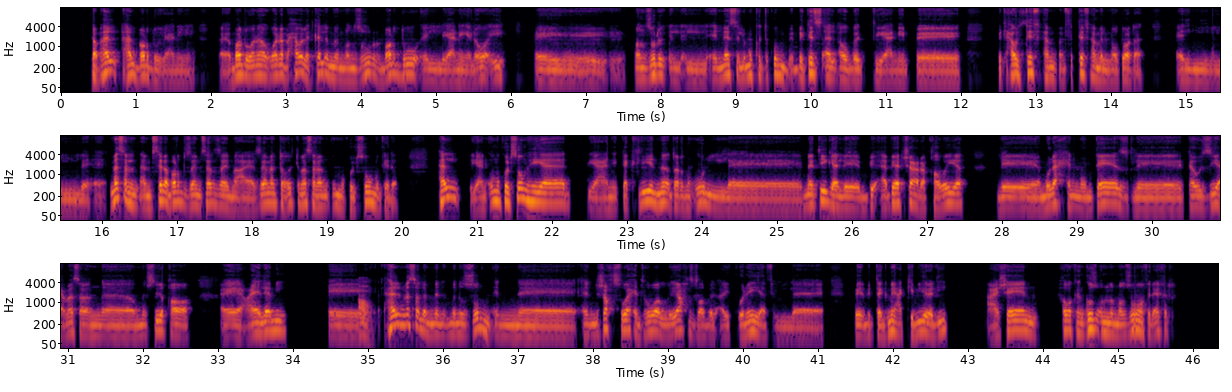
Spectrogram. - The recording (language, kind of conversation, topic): Arabic, podcast, إيه اللي بيخلّي الأيقونة تفضل محفورة في الذاكرة وليها قيمة مع مرور السنين؟
- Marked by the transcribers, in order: none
